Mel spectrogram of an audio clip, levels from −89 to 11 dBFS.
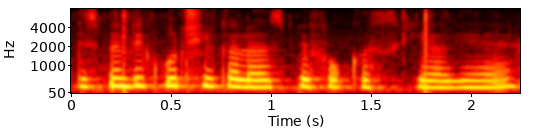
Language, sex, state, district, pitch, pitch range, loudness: Hindi, female, Himachal Pradesh, Shimla, 255 Hz, 245-280 Hz, -15 LUFS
